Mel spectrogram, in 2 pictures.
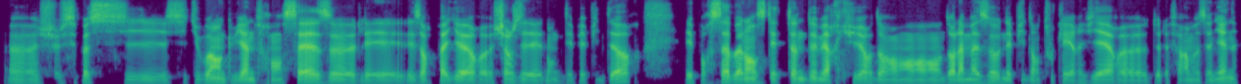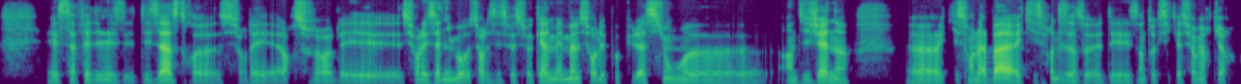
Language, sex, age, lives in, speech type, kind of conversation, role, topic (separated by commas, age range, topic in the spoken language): French, male, 30-34, France, conversation, unstructured, none, Qu’est-ce que la biodiversité et pourquoi est-elle précieuse ?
